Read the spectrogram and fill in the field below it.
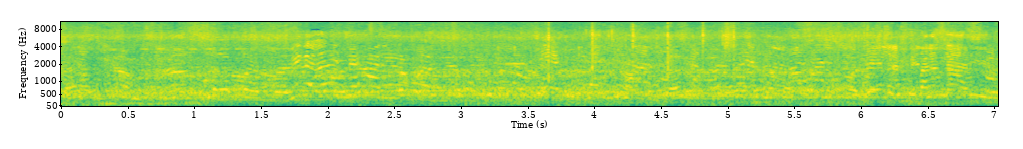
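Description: A crowd of women and men chatter loudly nearby, outdoors.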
